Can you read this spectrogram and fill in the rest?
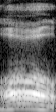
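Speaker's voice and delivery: put-on creaky Russian-accented oh.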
